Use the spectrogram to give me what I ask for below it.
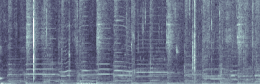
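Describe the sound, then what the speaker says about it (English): Water is poured into a Paw Patrol Chase toy head, giving soft gurgling, squishy trickling and dripping sounds close by, with a faint background hum. "You can fill this up with water."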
